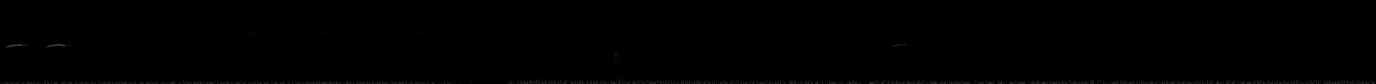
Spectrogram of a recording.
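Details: Crickets calling at night in a swamp: a steady, shimmering high-pitched trill chorus with faint pulsing, a few brief rising chirps from another caller, and a short dropout near the middle.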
